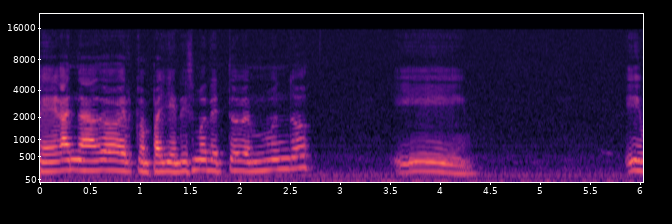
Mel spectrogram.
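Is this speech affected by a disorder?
Yes: Down syndrome.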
